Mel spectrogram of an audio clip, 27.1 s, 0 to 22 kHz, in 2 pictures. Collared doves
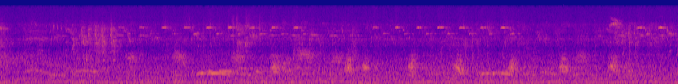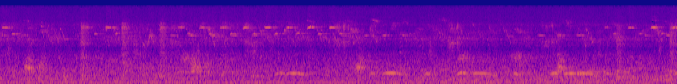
0:03.9 0:12.7, 0:19.0 0:19.8, 0:20.7 0:27.1

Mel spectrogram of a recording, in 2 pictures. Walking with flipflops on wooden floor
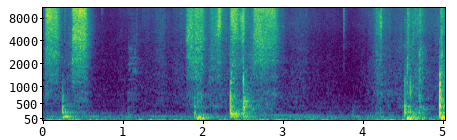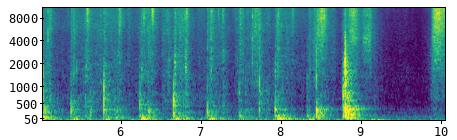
0:01.8 0:03.0, 0:04.0 0:09.3

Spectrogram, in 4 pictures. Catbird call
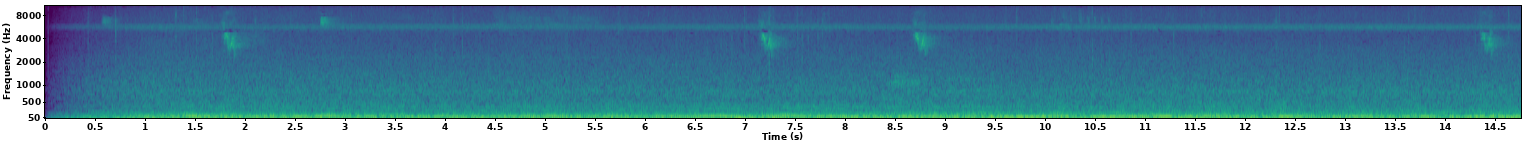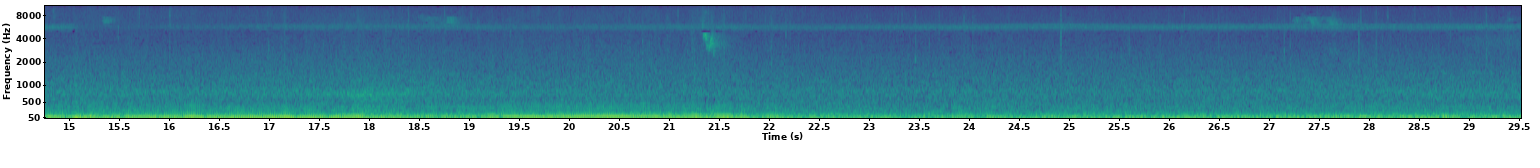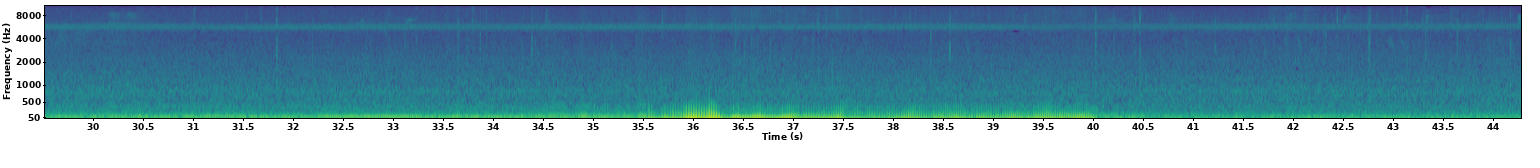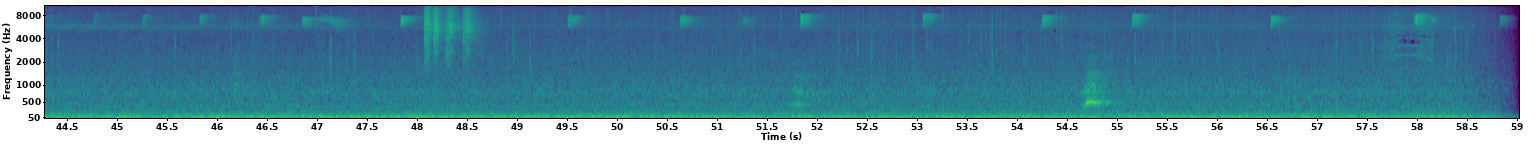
0:57.6 0:58.2

